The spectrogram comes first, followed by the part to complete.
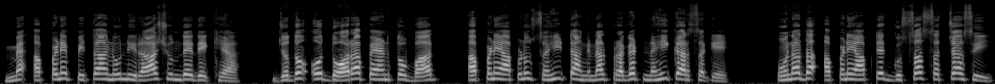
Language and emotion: Punjabi, angry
